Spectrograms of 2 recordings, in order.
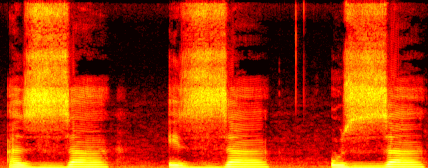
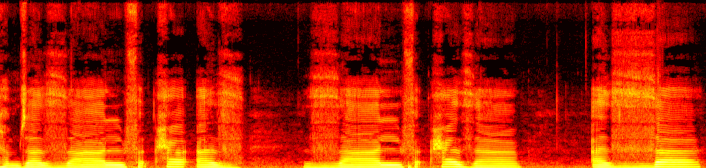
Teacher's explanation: Now the zal has difference of sound from za and zal. Za has whistling and zal has no whistling. So here we say Hamza zal fatha az zal fatha za azza, and then it is Hamza zal kasra is zal fatha za izza, and then Hamza zal Dhamma uz zal fatha za uzza.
